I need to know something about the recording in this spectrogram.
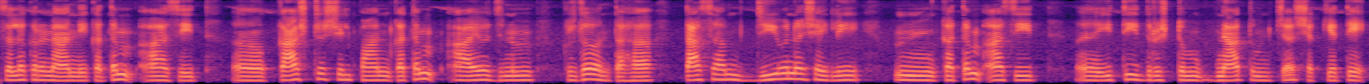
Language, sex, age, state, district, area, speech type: Sanskrit, female, 45-60, Karnataka, Bangalore Urban, urban, spontaneous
